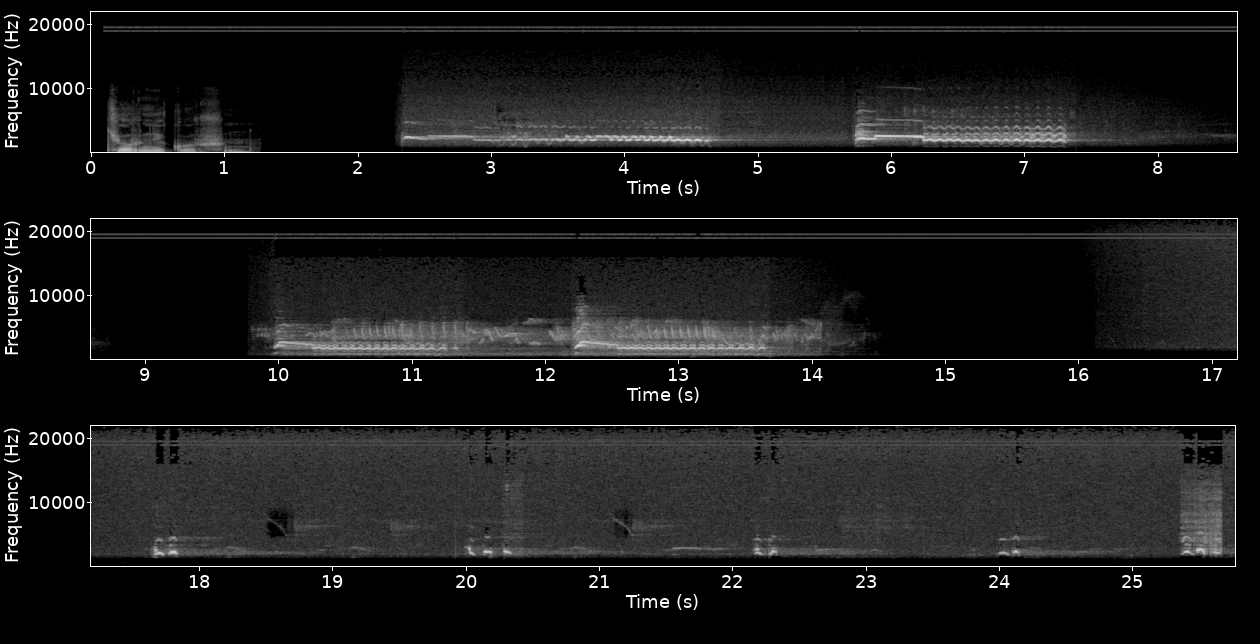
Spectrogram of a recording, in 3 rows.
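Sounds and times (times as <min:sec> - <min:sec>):
black kite voice: 0:02.4 - 0:05.1, 0:05.8 - 0:07.5, 0:09.9 - 0:14.2, 0:16.3 - 0:25.7.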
